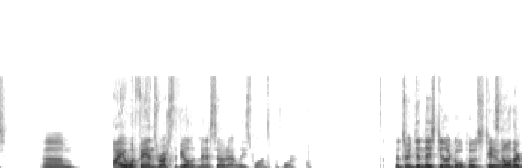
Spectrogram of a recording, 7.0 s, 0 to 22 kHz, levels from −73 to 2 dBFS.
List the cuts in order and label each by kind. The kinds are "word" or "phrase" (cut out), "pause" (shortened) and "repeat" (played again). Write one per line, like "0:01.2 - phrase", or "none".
none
